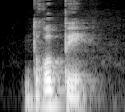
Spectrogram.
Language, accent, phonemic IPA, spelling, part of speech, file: French, France, /dʁɔ.pe/, droper, verb, LL-Q150 (fra)-droper.wav
- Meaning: 1. to drop (a golf ball in a position other than it has landed) 2. to drop (to forget, cease talking about)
